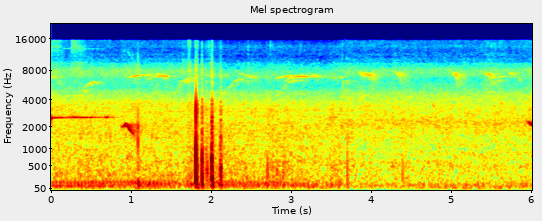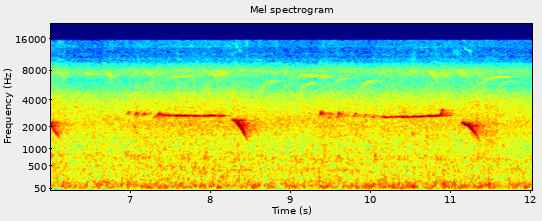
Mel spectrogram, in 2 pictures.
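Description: A bird singing: a held whistled note followed by a quick falling note, repeated about three times, with faint high chirps behind. A few sharp knocks about two seconds in are the loudest sounds.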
